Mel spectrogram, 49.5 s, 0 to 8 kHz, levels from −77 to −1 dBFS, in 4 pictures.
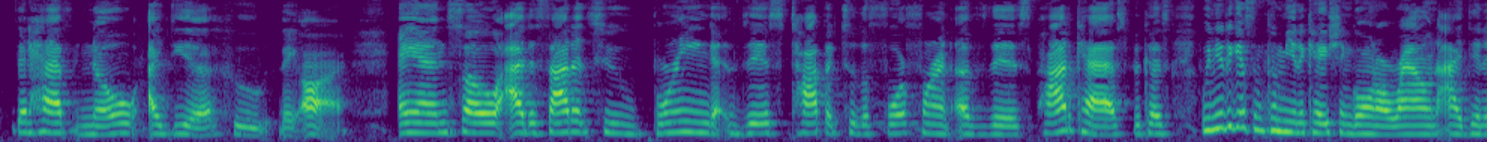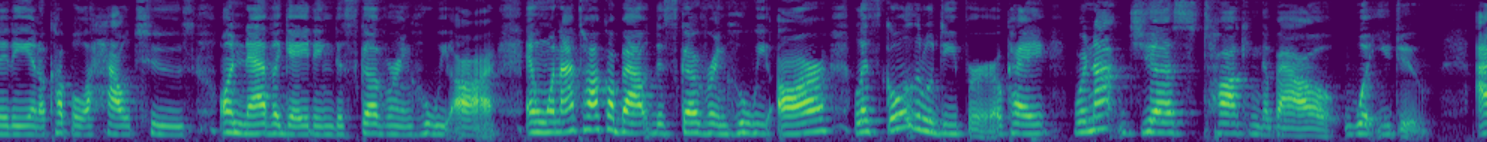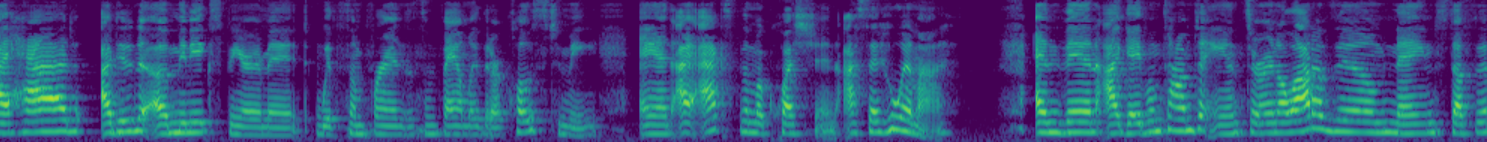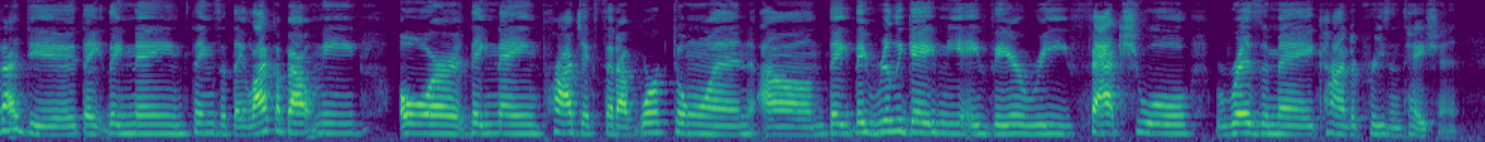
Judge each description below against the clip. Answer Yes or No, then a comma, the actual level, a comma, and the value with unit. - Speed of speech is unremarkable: Yes, average, 175 wpm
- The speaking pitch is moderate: No, high, 200 Hz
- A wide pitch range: No, average, 2.8 semitones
